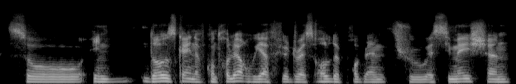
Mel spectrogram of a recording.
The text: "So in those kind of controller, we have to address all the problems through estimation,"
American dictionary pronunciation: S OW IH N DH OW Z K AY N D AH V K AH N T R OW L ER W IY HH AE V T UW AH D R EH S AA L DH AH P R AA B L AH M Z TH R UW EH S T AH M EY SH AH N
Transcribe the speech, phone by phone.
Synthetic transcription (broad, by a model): S OW IH N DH OW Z K AY N D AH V K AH T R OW L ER W IY HH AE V T UW AH D R EH S AA L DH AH P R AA B L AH M TH R UW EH S T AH M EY SH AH N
